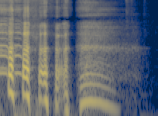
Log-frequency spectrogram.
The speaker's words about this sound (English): Well, your little baby taking a yawn, got to take a little nap. I don't know why. Now who's wearing a diaper? That yawn just hit me by a total surprise.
